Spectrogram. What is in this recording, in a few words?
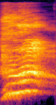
Attack, Soldier Female, Battle; Sinecure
